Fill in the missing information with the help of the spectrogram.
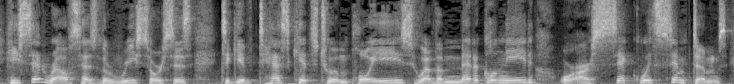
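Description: Man, middle-aged, TV reporter, emphatic, live from home, lapel mic, fairly high-pitched. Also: animated, unhurried, hardly any pauses. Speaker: investigative reporter. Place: home room, indoors.

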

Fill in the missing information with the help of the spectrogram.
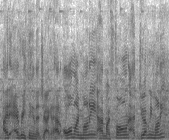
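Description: An actor playing a vain, hot-tempered young man in a comedy series, pompous and prone to shouting. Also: sits high, racing, noisy background, natural voice. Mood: indignant.

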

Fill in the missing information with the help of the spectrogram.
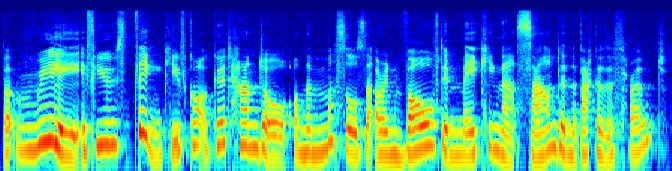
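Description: A woman in her thirties working as a breathwork instructor, gently guiding a practice in an unhurried way with pauses between instructions. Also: mid-range voice. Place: small bright indoor room, seated on a mat.

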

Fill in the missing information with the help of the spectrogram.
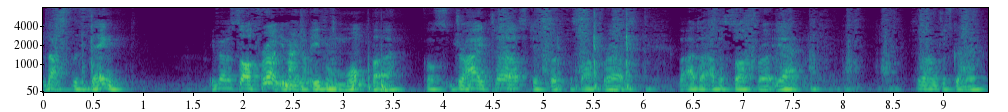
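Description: A man vlogs casually from his home kitchen on a tripod camera, rambling, chatty and self-mocking as he gives a how-to, and he sounds slightly out of breath. His voice is medium-pitched with a warm tone. The recording is rough and reverberant, with a little hiss or hum.

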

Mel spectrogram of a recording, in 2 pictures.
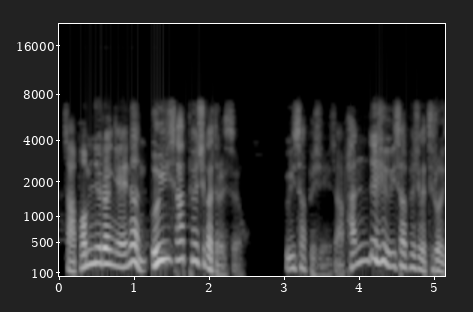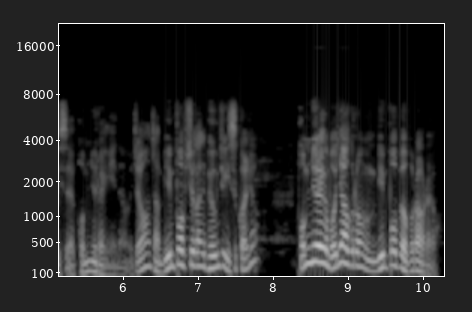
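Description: Gravelly, lively male law lecturer. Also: a little high, quick pace. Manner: constant rhetorical questions, repeats key terms several times; informal asides to students, joking. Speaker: law lecturer at a real estate agent exam prep academy. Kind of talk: classroom lecture. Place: classroom lecture room. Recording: dull lo-fi lecture recording.

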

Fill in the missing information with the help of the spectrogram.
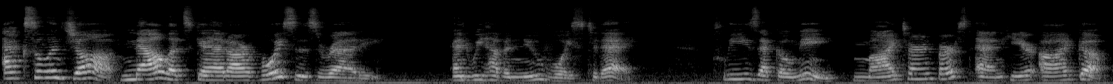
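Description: A woman's voice: mid-range voice, lively intonation, slow pace, a bit bright. A woman music teacher leading a children's lesson, cheerful and guiding with call-and-response. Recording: roomy echo.

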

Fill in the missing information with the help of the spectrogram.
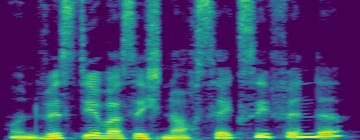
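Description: A woman's voice: mid-range voice, big pitch swings, moderate pace, vocal fry, mellow, no room sound, clean studio sound, exaggerated voice. Woman voicing a smug teasing teenage boy.

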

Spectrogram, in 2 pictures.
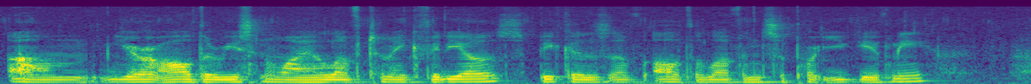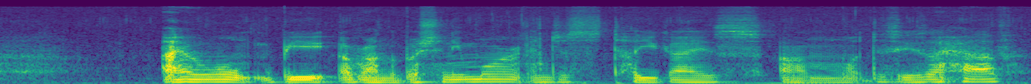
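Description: A man's voice: lowish voice, flat delivery, moderate pace, a little mellow, low-quality recording. A young man making a mock-serious video announcement, speaking with fake earnestness and hesitant fillers. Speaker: YouTuber.

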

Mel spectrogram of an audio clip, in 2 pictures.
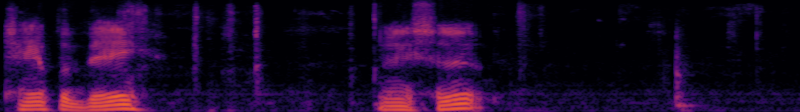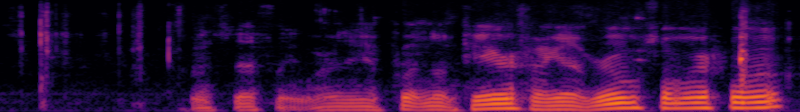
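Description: A man with a lowish voice talks through a face mask, animated and a little fast, as he hosts a sports card break. At an indoor tabletop card-opening setup, he keeps up laid-back, casual commentary with offhand swearing. Background noise accompanies dull, muffled audio.

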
